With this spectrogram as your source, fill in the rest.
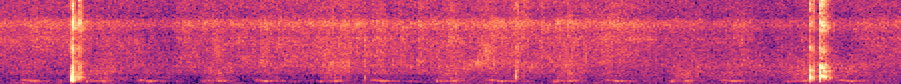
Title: Cutest Hiccups Ever!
